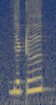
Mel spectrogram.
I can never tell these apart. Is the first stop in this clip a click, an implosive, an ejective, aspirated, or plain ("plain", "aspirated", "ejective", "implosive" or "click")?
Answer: plain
